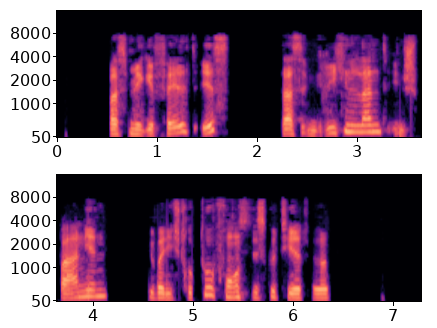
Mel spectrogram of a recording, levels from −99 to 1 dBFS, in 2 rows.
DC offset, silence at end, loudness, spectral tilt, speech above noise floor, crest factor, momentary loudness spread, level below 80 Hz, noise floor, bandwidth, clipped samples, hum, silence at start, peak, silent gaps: under 0.1%; 0.95 s; -22 LUFS; -4.5 dB/octave; over 68 dB; 22 dB; 7 LU; -56 dBFS; under -90 dBFS; 8 kHz; under 0.1%; none; 0.55 s; -2 dBFS; 1.72-2.24 s, 4.17-4.54 s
